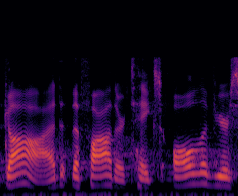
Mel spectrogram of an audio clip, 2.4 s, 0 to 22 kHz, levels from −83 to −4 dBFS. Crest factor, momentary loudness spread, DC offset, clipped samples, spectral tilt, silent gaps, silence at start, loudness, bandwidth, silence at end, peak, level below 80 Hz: 18 dB; 9 LU; under 0.1%; under 0.1%; -1.5 dB/octave; none; 0 s; -40 LUFS; 7.6 kHz; 0 s; -20 dBFS; -86 dBFS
